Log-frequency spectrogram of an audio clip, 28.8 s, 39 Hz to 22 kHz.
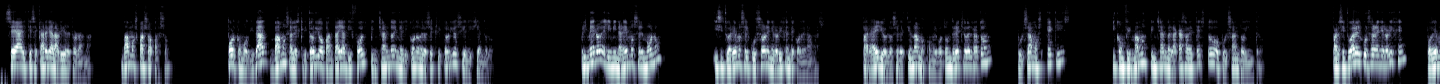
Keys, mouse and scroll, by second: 18.9-20.8 right drag, 21.1 x.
